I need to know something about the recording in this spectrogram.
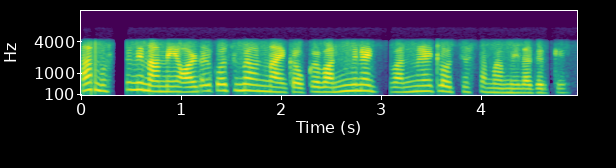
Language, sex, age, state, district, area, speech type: Telugu, female, 18-30, Telangana, Karimnagar, urban, conversation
